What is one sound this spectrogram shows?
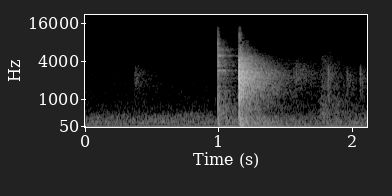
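A cue strikes the cue ball with a sharp crack.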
